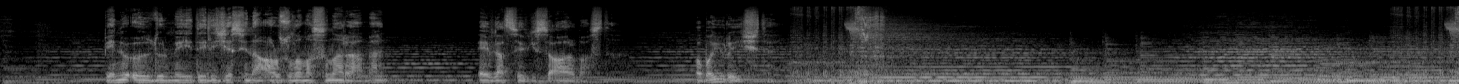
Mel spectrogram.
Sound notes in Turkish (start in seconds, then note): none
